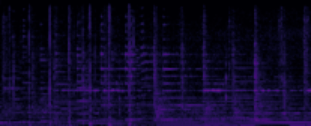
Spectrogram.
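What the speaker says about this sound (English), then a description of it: "we caught the sound of footsteps approaching us noisily" Hurried footsteps approaching noisily in the video game Hakuoki: Kyoto Winds, a quick run of tapping steps set against steady background music.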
